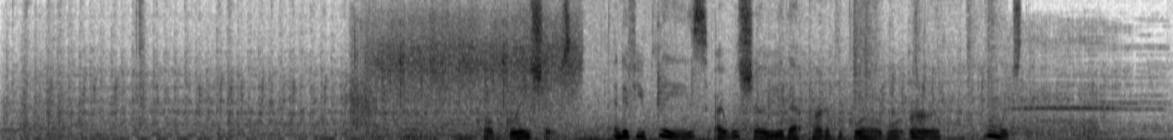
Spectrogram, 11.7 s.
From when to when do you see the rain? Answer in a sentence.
You can hear the rain from 3.5 to 11.7 s.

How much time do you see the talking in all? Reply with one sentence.
The talking can be heard for 6 seconds in total.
